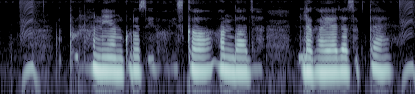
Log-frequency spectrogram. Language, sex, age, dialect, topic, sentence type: Hindi, female, 18-24, Awadhi Bundeli, banking, statement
